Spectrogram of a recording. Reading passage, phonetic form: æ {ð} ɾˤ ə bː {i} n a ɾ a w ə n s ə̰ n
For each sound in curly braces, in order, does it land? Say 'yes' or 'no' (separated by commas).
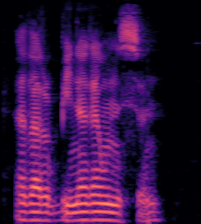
yes, yes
